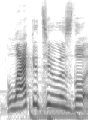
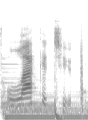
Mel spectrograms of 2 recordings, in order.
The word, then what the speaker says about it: Lakitu: Lakitu is how I've always heard like the entity from Mario pronounced. I've never heard it pronounced any other way. Me neither. I've always heard it as Lakitu.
